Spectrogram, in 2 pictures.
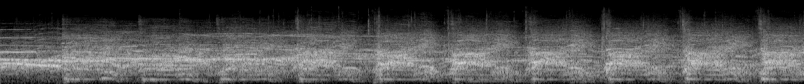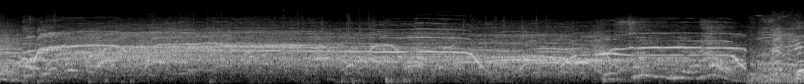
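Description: Live theatre audience cheering and screaming, with long high-pitched shrieks held over the noise, strongest from about halfway, and scattered claps in the first half.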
